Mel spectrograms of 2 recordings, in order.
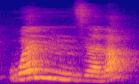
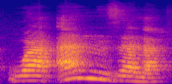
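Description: First: The words run together with no glottal stop. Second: A glottal stop separates wa from anzala. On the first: The speaker calls it wrong. "Si on dit wanzala, ça veut rien dire" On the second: The speaker calls it right. "Donc on rajoute la hamza"

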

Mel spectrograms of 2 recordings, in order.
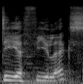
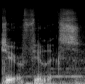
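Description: First: It is said in the speaker's normal voice. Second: It is said imitating the guy's voice.

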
